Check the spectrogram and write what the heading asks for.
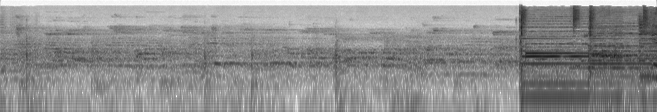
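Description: A basketball bouncing on a wooden gym court in a large sports hall, with players' voices. About five seconds in, loud background music cuts in.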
